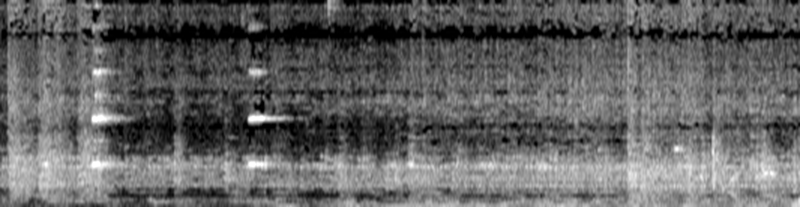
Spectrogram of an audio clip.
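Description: A tomato sorting conveyor running with a steady low machine hum that gets louder about three seconds in. A few light clicks and knocks come in the first three seconds.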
